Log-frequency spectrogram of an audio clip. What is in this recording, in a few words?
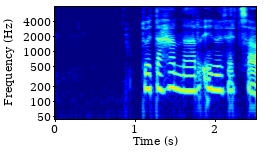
"hanner", Welsh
